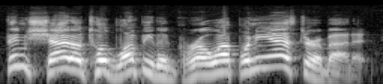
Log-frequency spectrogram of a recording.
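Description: Man playing a high, swooping, theatrical monster detective. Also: wildly swooping pitch, fast, fairly bright tone, muffled recording, full character voice. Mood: grandly dramatic. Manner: theatrical, grandiose delivery. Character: dramatic male monster boss playing detective. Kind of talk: puppet comedy parody of crime drama.

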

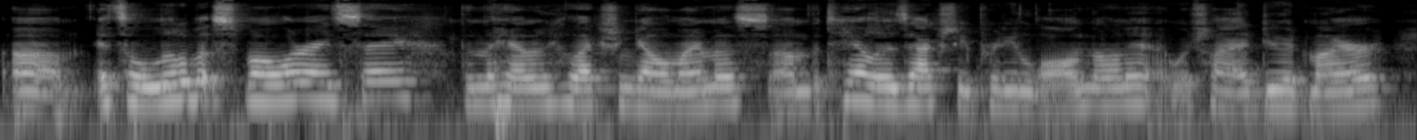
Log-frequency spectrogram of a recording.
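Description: A woman's voice: lowish voice, steady tone, a little fast. A woman with a stuffed-up cold casually reviewing a toy, rambling with many fillers, recorded at a tabletop on a camera mic. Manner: rambling, many fillers, talking while handling toys.

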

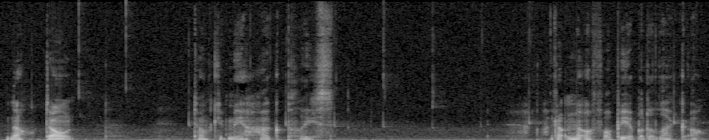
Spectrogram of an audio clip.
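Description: A man's voice: lowish voice, lively intonation, a little slow, slightly rough, in a whisper, heavily acted. A man playing a weary, conflicted assassin, cold but hurting, in an audio roleplay drama. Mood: anguished farewell.

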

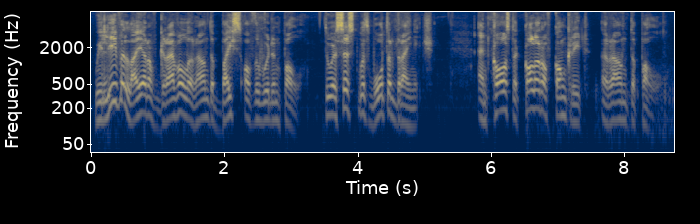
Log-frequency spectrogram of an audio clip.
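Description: A middle-aged South African man with an Afrikaans background, narrating a homestead building vlog in a measured, matter-of-fact voice-over. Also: mid-range voice, lively intonation, darkish tone, breathy edge. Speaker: homestead vlogger. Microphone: close voice-over mic.

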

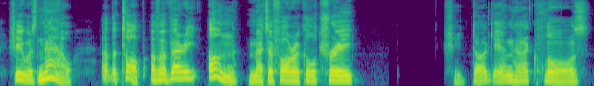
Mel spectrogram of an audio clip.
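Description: A man narrates a story for children in a close, dry recording. His delivery is unhurried and very animated, with deliberate, dramatic pauses and emphatic phrasing. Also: on the high side, no echo.

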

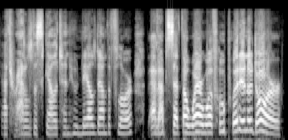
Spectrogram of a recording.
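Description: Female storybook reader, crisp and close-sounding, expressive sing-song delivery of cumulative rhymes for young children. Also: on the high side, moderate pace, no room sound, low-quality recording. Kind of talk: animated children's read-aloud of a rhyming picture book.

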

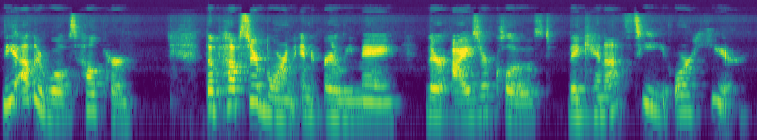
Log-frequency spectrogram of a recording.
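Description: A woman reading a children's nonfiction picture book aloud in a deliberate way, with chatty asides. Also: lowish voice, very animated, lo-fi sound. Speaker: reader of children's science book.

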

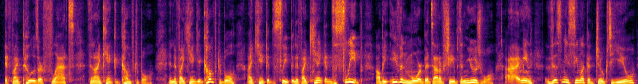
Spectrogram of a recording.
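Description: A man playing a brash, gruff young anime hero who hides his fears, in a halting, defensive, intimate ASMR roleplay. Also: medium pitch, animated, a little mellow. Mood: indignant. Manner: halting, defensive, huffy, with sighs.

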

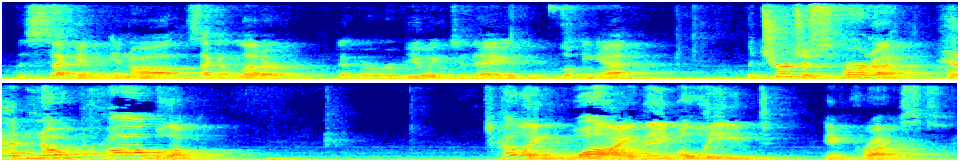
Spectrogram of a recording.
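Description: Animated preacher in an echoey sanctuary. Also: male voice, mid-range voice, takes it slowly, a little hiss or hum. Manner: animated storyteller, gestures with both hands. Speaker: pastor. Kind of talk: storytelling sermon. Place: church sanctuary, indoors. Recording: distant echoey sanctuary sound.

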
